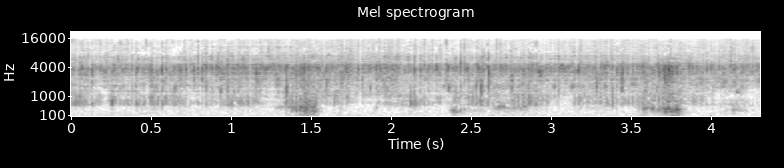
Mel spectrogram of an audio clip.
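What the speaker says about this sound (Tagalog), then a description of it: "continuous yung agos ng tubig na yun guys" Water flows steadily outdoors at a nature spot, a continuous hiss of running water from a hose or outlet that holds even and fairly loud throughout, with a few brief soft bumps and no clear talk over it.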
